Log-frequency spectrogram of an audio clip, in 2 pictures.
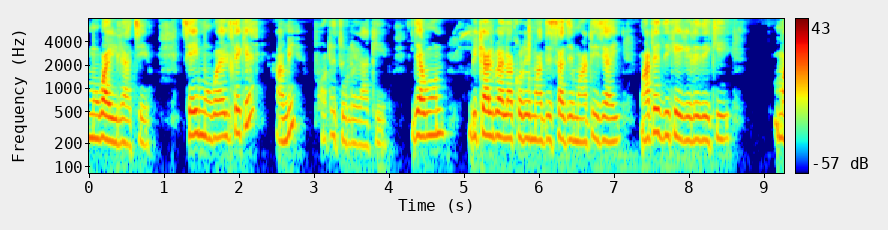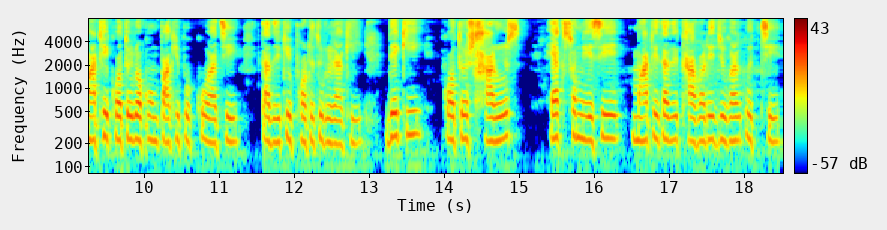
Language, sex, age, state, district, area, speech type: Bengali, female, 45-60, West Bengal, Howrah, urban, spontaneous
